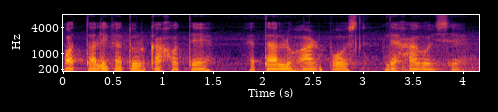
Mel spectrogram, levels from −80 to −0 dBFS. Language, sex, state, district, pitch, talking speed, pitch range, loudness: Assamese, male, Assam, Kamrup Metropolitan, 110 Hz, 100 wpm, 105-115 Hz, -19 LUFS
